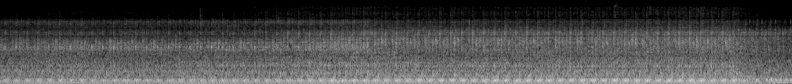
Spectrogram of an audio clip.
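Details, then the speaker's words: Three-cylinder diesel of a Yanmar Ke-3 four-wheel-drive Japanese mini tractor at a steady idle: even clatter about three beats a second with no extra knocks or rattles; engine runs smoothly and sounds healthy. "Так давайте сейчас заведем его двигатель работает ровно без каких-либо посторонних шумов"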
